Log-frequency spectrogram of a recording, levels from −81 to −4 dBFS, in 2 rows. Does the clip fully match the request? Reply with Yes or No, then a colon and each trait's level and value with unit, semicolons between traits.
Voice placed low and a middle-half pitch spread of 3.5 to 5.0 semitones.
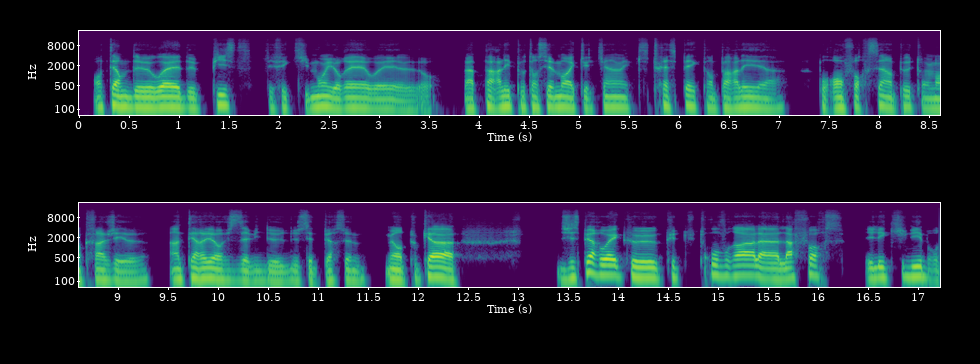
No: low, 115 Hz; average, 2.7 semitones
